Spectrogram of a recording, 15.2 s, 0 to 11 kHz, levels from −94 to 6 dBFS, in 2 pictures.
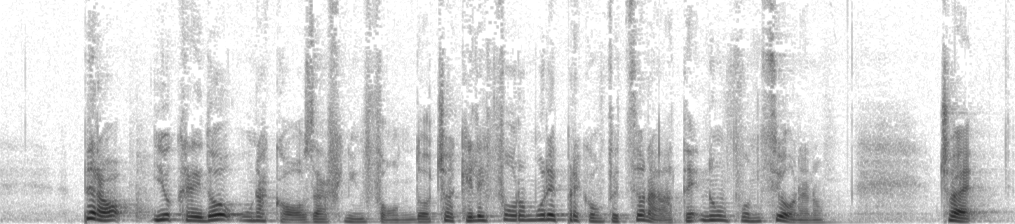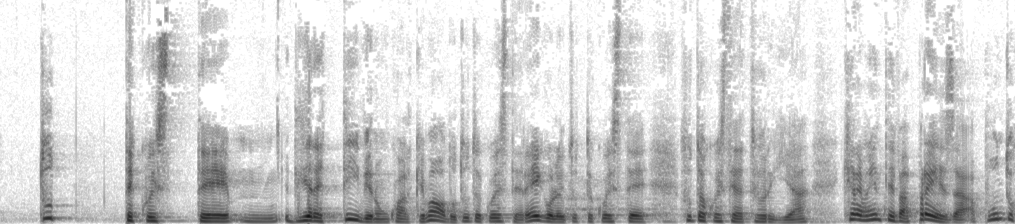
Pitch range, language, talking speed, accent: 145-205 Hz, Italian, 130 wpm, native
